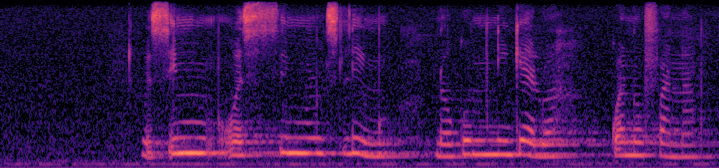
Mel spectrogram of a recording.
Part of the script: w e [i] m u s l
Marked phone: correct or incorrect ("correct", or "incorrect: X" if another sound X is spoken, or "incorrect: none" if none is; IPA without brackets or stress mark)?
correct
